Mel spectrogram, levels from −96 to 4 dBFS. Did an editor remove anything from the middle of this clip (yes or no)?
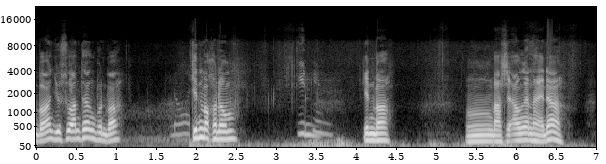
yes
